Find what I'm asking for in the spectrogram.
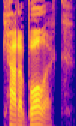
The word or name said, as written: catabolic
